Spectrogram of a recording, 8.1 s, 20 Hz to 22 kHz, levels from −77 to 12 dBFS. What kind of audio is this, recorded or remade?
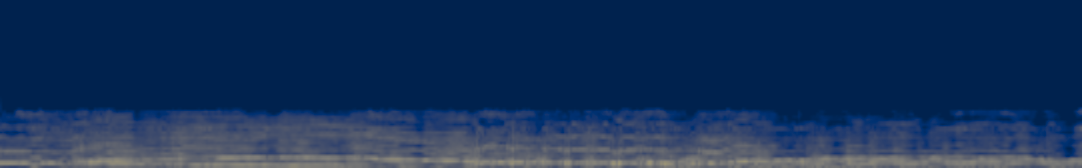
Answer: remade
